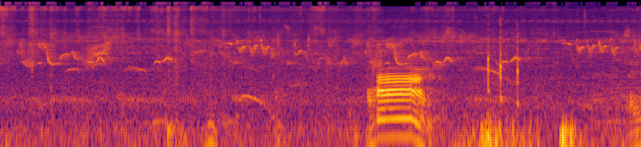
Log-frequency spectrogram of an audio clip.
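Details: Tame village cattle in a herd walking to green rice fields to graze on fresh grass: one short, loud, harmonic moo about halfway through, surrounded by steady chirping birds and insect hum in the countryside.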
